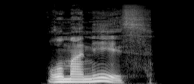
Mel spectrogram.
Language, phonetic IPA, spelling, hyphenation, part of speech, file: German, [ʁomanˈɛs], Romanes, Ro‧ma‧nes, noun, De-Romanes.ogg
- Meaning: Romani, the language of the Gypsies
